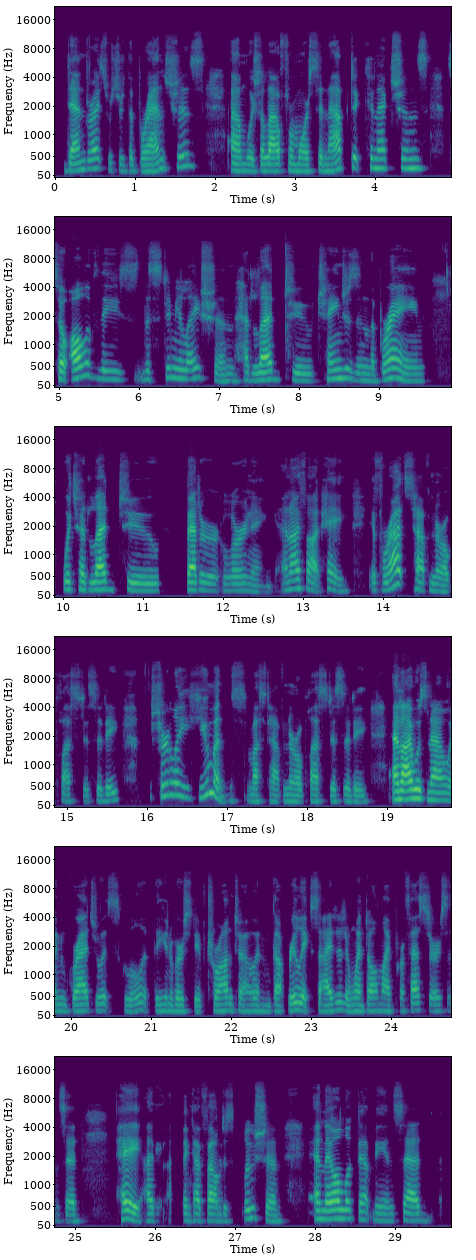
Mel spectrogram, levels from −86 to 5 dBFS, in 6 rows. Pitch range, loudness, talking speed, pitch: 150-195 Hz, -28 LUFS, 170 wpm, 165 Hz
